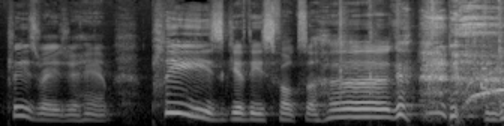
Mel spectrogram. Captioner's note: applause; laughing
